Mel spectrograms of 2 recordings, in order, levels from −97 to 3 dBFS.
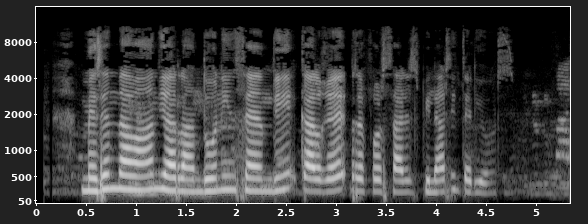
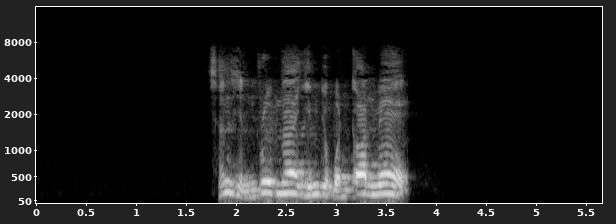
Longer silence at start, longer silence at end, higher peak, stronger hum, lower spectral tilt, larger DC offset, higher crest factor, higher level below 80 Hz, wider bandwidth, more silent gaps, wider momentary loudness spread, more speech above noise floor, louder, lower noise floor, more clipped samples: second, 0.45 s vs 1.85 s; second, 0 s vs 1.95 s; second, -6 dBFS vs -2 dBFS; neither; second, -4.5 dB/octave vs -10 dB/octave; neither; about the same, 18 dB vs 18 dB; about the same, -64 dBFS vs -60 dBFS; first, 11 kHz vs 6 kHz; neither; first, 14 LU vs 10 LU; second, 20 dB vs over 74 dB; second, -23 LUFS vs -17 LUFS; second, -43 dBFS vs under -90 dBFS; neither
